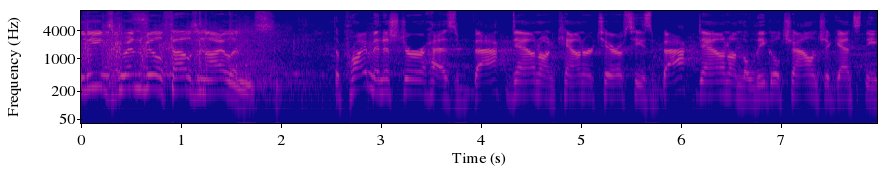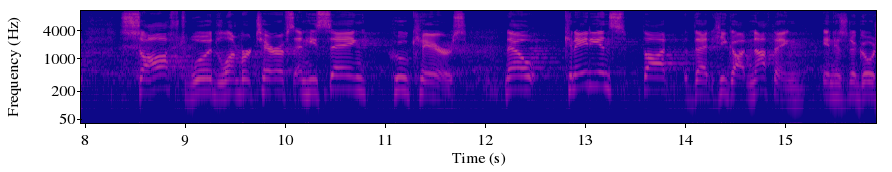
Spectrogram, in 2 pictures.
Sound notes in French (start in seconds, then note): 5.4 voix de l'interprète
